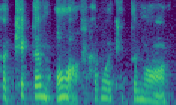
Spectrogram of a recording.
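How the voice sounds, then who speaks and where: Gentle-voiced woman in her seventies. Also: mid-range voice, animated, moderate pace, husky. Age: 70s. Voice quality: gentle, pleasant voice. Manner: chatty, rambling, repeats phrases. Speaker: channel host. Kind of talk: casual livestream chat.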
